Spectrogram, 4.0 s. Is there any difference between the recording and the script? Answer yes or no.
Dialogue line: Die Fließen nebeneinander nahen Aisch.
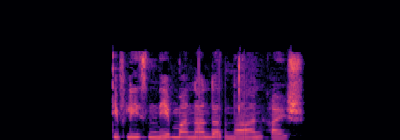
no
